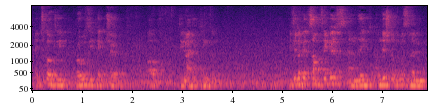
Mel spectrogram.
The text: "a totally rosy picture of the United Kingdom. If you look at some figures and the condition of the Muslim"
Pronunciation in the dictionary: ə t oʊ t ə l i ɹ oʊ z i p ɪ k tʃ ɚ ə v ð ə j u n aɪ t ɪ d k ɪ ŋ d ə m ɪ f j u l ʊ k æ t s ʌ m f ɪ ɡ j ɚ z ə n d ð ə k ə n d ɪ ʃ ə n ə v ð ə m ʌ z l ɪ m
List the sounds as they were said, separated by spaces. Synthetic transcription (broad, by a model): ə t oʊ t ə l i ɹ oʊ z i p ɪ k tʃ ɚ ə v ð ə j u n aɪ t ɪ d k ɪ ŋ d ə m ɪ f j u l ʊ k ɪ t s ʌ m f ɪ ɡ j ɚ z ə n ð ə k ə n d ɪ ʃ ə n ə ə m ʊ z l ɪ m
